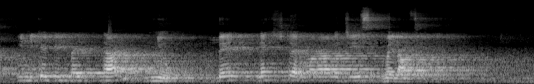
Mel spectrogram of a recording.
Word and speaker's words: nu: This is nu. It is pronounced as nu. That is nu.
